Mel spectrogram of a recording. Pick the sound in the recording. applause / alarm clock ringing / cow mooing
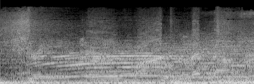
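cow mooing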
